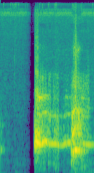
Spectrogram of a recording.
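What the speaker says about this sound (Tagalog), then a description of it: "Pasaway na aso to." A dog gives two close, loud barks in quick succession after a moment of silence, heard alone without any talk.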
